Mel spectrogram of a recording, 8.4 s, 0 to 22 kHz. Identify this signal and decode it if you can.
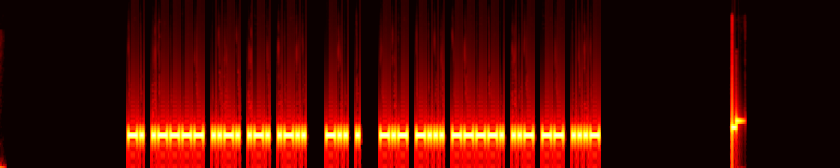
Morse code, heard as a keyed tone, about 37 wpm, 700 Hz. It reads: N1FRL DE KB9UMV
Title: USA Callsign DE Callsign 40wpm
